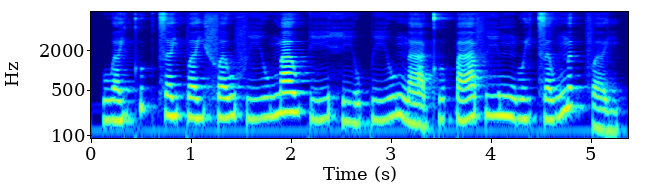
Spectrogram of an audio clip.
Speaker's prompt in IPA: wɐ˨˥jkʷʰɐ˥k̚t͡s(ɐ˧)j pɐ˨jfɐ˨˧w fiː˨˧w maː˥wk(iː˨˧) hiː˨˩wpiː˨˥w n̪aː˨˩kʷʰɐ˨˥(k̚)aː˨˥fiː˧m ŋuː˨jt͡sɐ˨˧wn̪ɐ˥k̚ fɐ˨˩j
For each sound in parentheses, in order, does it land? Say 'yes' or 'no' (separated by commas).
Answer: yes, yes, no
